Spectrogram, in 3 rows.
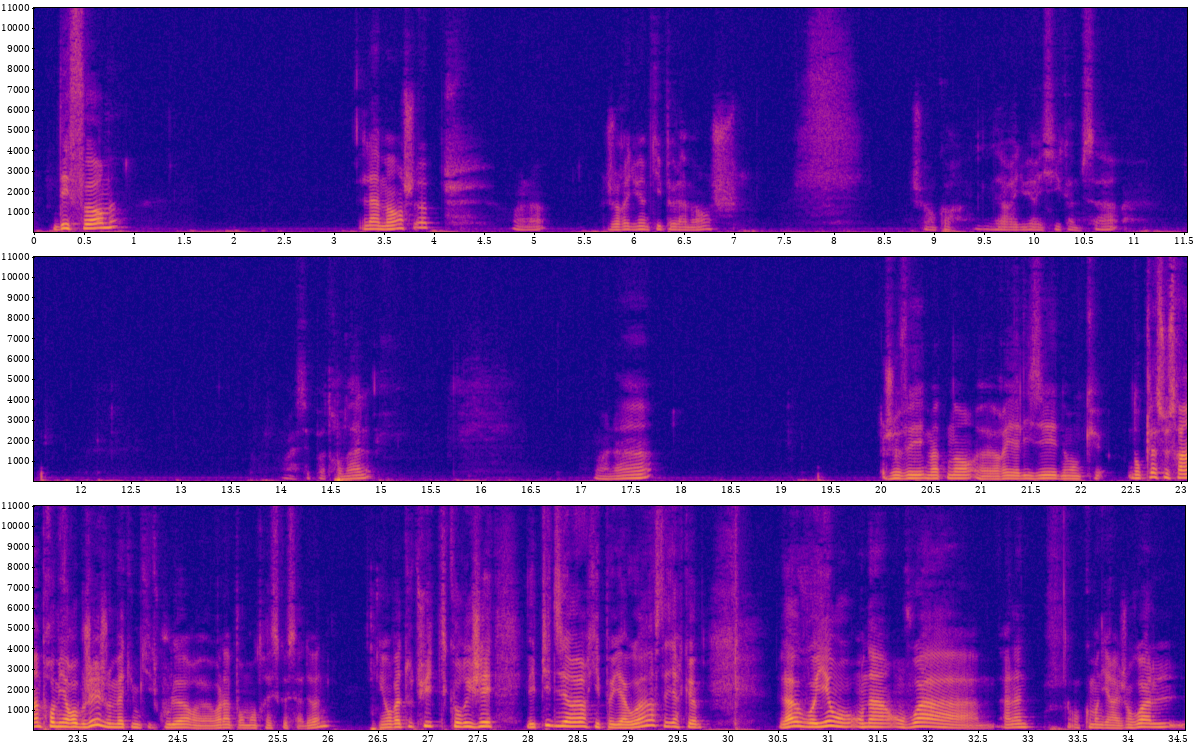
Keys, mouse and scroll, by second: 0.6 click, 2.4 alt+click, 3.4-5.6 alt+drag, 6.1-7.1 drag, 7.2 middle click, 8.7-11.1 drag, 11.8 ctrl+click, 12.9 click, 14.5 KP_Subtract, 15.2 middle click, 16.0 middle click, 17.5-18.5 drag, 19.2 ctrl+click, 24.2 click, 25.7 middle click, 26.4 KP_Add, 27.1 middle click, 29.0 click, 30.7 click.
